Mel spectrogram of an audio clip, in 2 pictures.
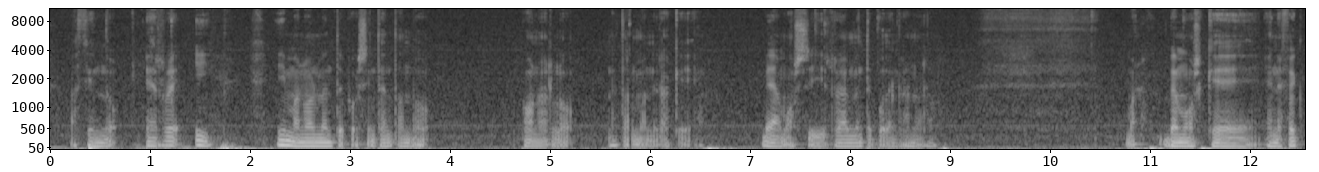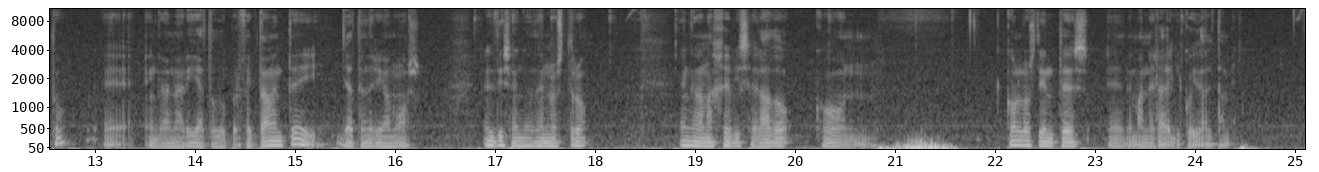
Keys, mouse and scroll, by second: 1.7-2.7 typing, 8.8 click, 9.4-11.8 middle drag, 12.5 middle click, 12.8 scroll up 1, 17.6 scroll down 1, 18.0 middle click, 18.7-19.5 middle drag, 19.6 scroll down 1, 20.0-21.7 middle drag, 22.7-25.1 middle drag.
